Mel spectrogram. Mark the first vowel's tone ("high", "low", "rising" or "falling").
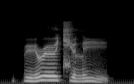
rising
